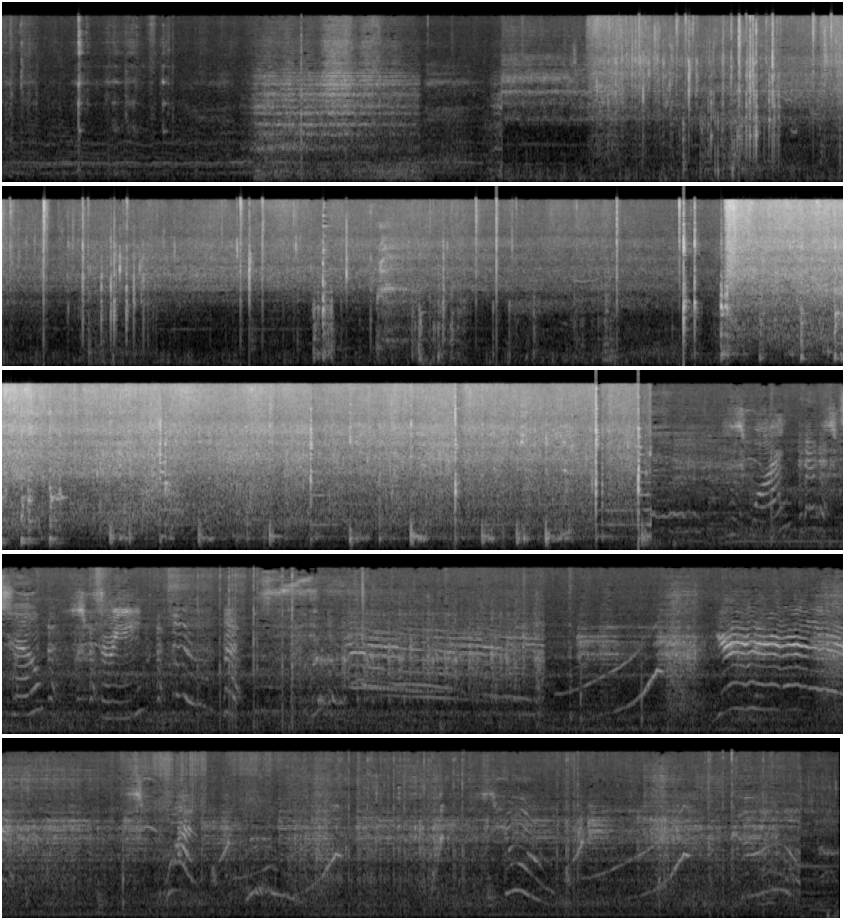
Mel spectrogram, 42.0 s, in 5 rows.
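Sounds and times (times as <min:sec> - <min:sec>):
spatula scraping a pan: 0:00.0 - 0:01.8, 0:02.5 - 0:04.2, 0:15.6 - 0:23.4
hot oil crackling and spitting: 0:05.0 - 0:23.4, 0:36.6 - 0:38.6
vegetables frying sizzle: 0:05.1 - 0:23.4.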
